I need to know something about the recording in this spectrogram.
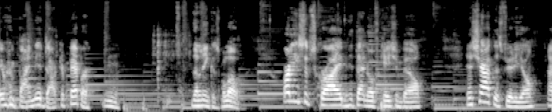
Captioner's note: mmm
